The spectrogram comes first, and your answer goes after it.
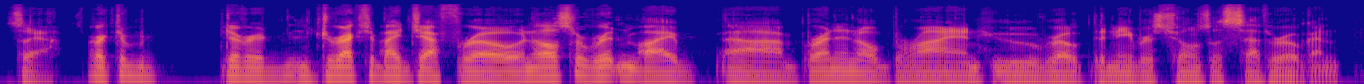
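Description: A man co-hosting a casual podcast, talking quickly and tripping over his words as he rambles. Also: sits low, fairly even intonation, dry recording, clean studio sound. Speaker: podcast co-host. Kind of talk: casual chat.

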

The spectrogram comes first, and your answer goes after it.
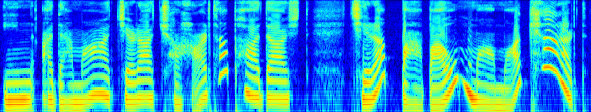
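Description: A woman's voice: fairly low pitch, sing-song, dry recording, clean studio sound. A woman voicing a small, friendly Martian boy who talks in broken, childlike grammar in a children's story. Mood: astonished.

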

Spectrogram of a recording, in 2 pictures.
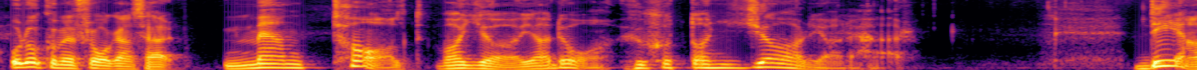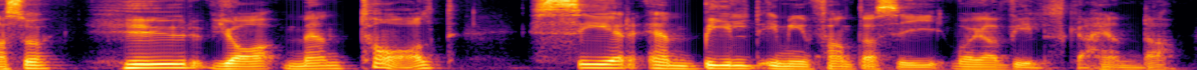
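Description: A man who works as a mental coach, giving casual advice in a lively, self-mocking way and acting out his own inner voices. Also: mid-range voice, slightly rough.

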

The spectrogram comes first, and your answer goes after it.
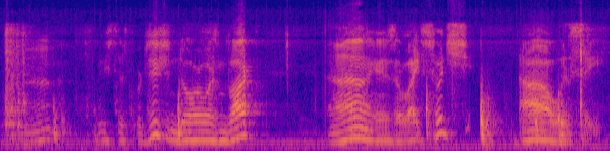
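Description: An actor playing a gruff, wry big-city beat cop in old American radio drama style. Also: male voice, mid-range voice, animated, a little slow. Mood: impatient. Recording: old radio recording with hiss, clicks.

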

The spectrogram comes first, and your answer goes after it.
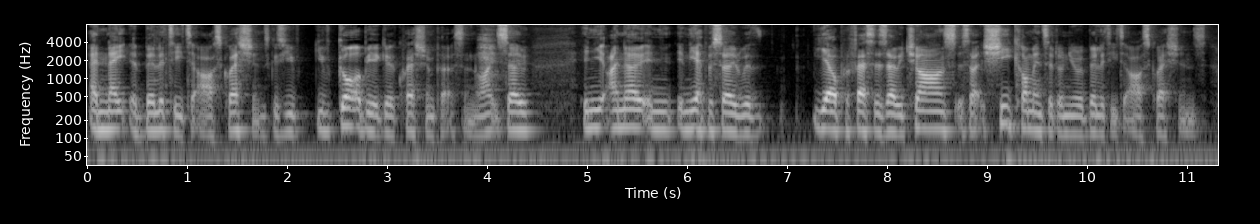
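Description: Gravelly man asking relaxed questions. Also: mid-range voice, fairly quick, hardly any pauses. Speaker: guest interviewer. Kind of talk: casual conversation.

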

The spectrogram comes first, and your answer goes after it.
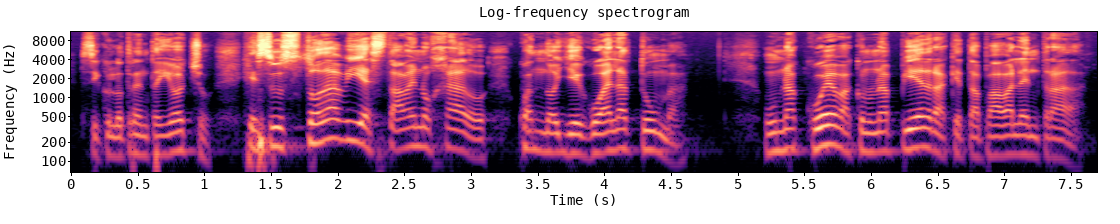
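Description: A man preaching a sermon. He reads scripture expressively and drops to a hushed voice when he prays. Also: a little high, brisk. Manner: expressive reading, hushed in prayer. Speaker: pastor.

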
